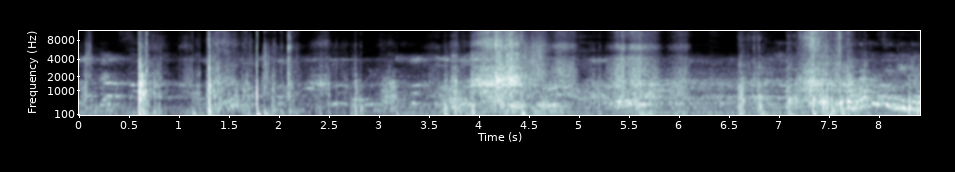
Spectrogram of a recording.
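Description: Partly filled plastic water bottle knocking down onto a hard kitchen countertop as it is flipped: a few sharp knocks in the first two seconds, then softer swishing and sliding handling noise.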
